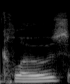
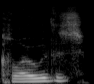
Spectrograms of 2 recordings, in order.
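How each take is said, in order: First: The th sound is left out. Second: The th sound is clearly pronounced. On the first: "I used to say clothes" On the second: "people pronounce the T H"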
